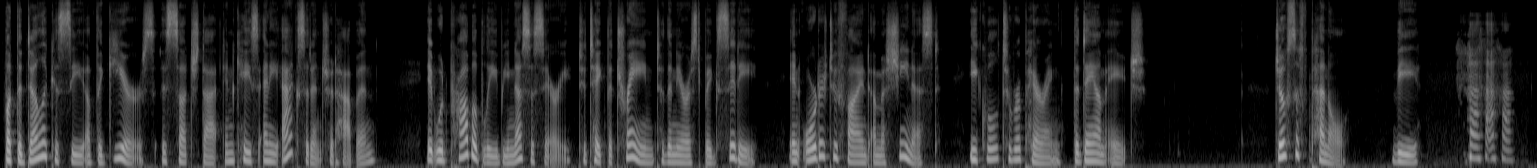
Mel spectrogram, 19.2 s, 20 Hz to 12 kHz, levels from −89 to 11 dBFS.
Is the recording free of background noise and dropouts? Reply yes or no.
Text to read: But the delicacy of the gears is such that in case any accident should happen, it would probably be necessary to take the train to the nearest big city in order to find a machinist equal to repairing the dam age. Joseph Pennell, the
no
